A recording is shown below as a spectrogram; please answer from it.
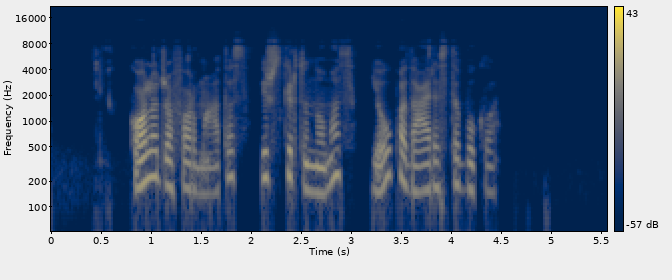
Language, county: Lithuanian, Alytus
